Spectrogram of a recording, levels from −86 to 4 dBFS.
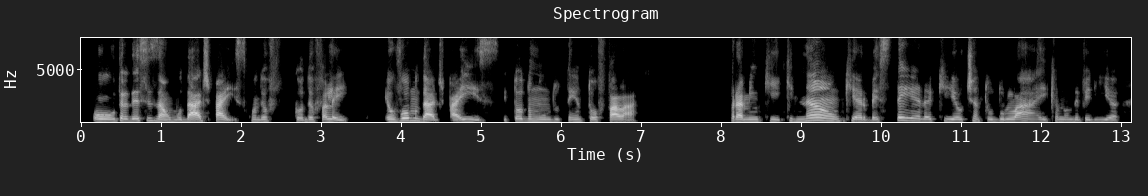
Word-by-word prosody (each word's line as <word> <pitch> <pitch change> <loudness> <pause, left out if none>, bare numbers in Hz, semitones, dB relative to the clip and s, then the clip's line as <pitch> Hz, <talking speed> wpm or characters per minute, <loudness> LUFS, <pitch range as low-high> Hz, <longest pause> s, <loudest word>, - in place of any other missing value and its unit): outra 190 0 0
decisão, 205 -5 0
mudar 170 +4 +7
de 195 - -3
país, 175 -3 +3
quando 175 -1 -10
eu 180 - -3
f - - -16 0.2
quando 160 0 -7
eu 170 - -4
falei: 155 -6 -2 0.4
"Eu 185 0 -1
vou 225 +5 +3
mudar 190 -8 +5
de 155 - -14
país." 160 0 -1
e - - -14
todo 200 -1 -5
mundo 175 -2 -9
tentou 175 0 -7
falar 165 -1 +4 1.2
pra 185 -3 +6
mim 175 +1 -6
que 170 -3 -9
que 205 - -13
não, 220 +1 +3
que 195 - -7
era 175 -1 0
besteira, 205 +3 -3
que 185 -3 -7
eu 175 0 -3
tinha 185 +1 -5
tudo 175 0 -9
lá 185 +1 -1
e 170 - -9
que - - -11
eu - - -10
não 170 -1 -11
deveria 165 -1 -9
180 Hz, 180 wpm, -24 LUFS, 170-195 Hz, 1.2 s, mudar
